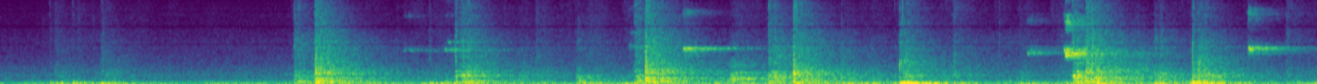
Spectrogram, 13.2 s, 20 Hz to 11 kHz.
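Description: Squash ball struck repeatedly during a 40+ ranked squash match at a club court, sharp echoing thuds and cracks at irregular intervals roughly a second or two apart, with room reverberation and faint voices in the background.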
